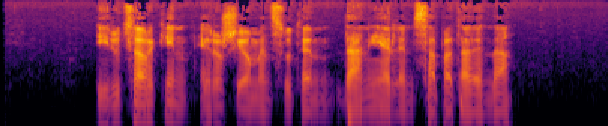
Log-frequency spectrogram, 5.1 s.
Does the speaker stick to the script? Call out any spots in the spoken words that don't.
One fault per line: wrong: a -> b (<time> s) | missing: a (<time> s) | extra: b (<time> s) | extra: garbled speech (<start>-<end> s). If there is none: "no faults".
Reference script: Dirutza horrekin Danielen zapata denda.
extra: erosi omen zuten (1.7 s)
